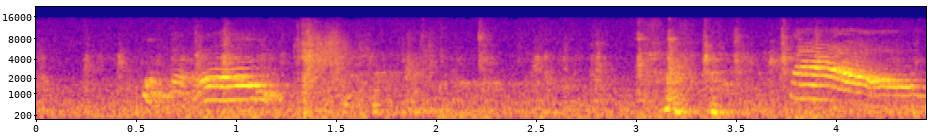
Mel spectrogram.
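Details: Indoor kitten crying to be let into the dishwasher, giving two plaintive meows about three seconds apart, the second higher and longer, over faint room noise and soft knocks.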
